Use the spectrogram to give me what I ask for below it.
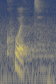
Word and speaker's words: quit: It's quit. Quit. Can you say with me? Quit. The word quit starts with k sound. And then w.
